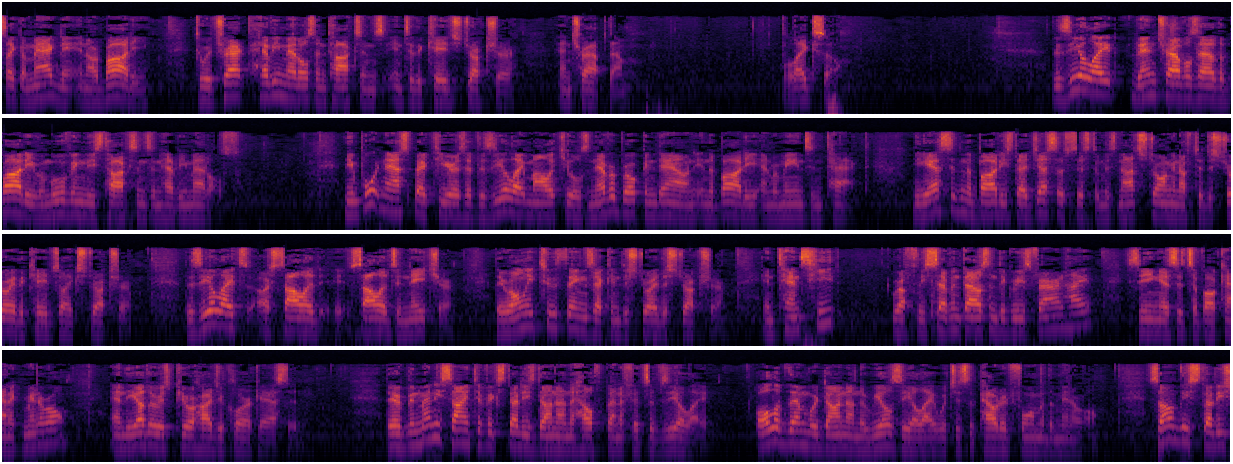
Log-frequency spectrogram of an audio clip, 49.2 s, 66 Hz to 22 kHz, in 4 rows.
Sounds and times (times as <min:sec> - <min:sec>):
Speech: 0:00.0 - 0:06.4, 0:07.8 - 0:08.5, 0:10.5 - 0:14.8, 0:15.7 - 0:40.0, 0:40.7 - 0:49.1.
